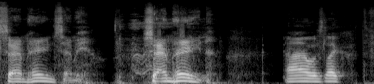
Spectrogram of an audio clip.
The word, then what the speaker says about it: Samhain: And I remember watching the episode, and he was like, "Oh, it's Sam Hain, Sammy.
